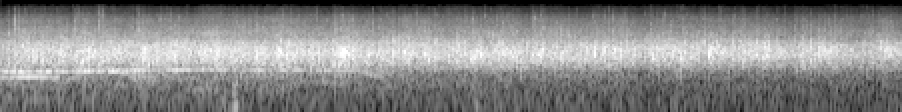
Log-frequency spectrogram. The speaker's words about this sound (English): Hallelujah, Lord. Would you give a clap for Jesus Christ?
